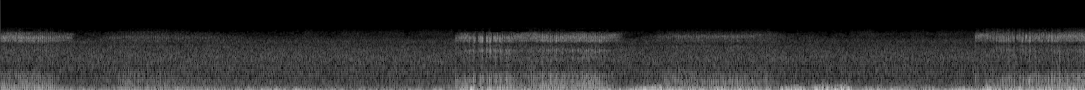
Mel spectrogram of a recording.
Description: This Dude is snoring like HELL , that i couldn't sleep.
